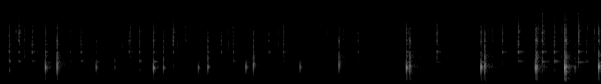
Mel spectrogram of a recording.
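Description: A small, hollow, rectangular printed tin box with a Grinch design is held tilted in both hands and tapped quickly with long nails on its side and lid. Dozens of rapid, light, clicky taps come in uneven bursts, each with a brief hollow metallic ping around 770 Hz that dies away almost instantly. There is a short pause near the four-second mark before the tapping picks up again.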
